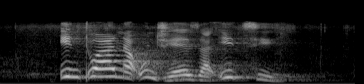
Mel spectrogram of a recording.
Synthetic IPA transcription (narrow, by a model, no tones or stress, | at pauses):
intʼwanaʔund͡ʒʱɛzaʔiːtʰi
